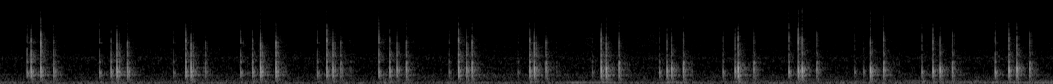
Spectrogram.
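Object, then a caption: Corrugated cardboard box. Long painted nails tap and scratch the folded end of a hollow, printed corrugated cardboard box up close. Quick clusters of dry, clicky taps repeat at a steady rhythm of roughly every two-thirds of a second, each with a hollow midrange knock and a bright scratchy edge that dies away almost at once.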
